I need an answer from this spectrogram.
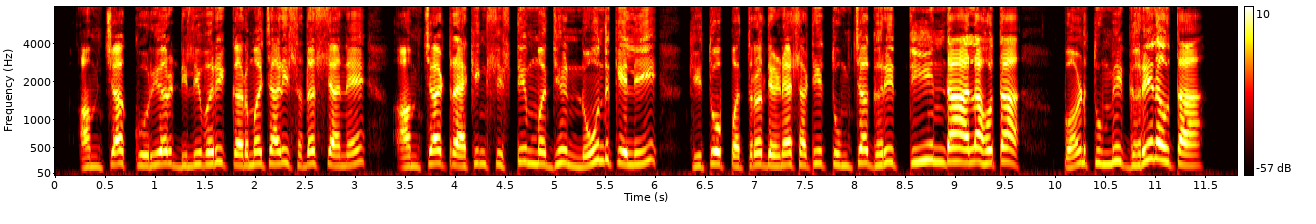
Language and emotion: Marathi, surprised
